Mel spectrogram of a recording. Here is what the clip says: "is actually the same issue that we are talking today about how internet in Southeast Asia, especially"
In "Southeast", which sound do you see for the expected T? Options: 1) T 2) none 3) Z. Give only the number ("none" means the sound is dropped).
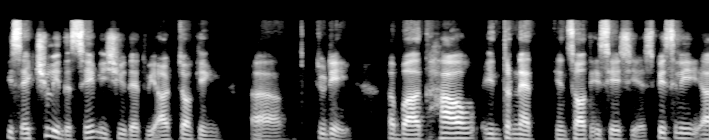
2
